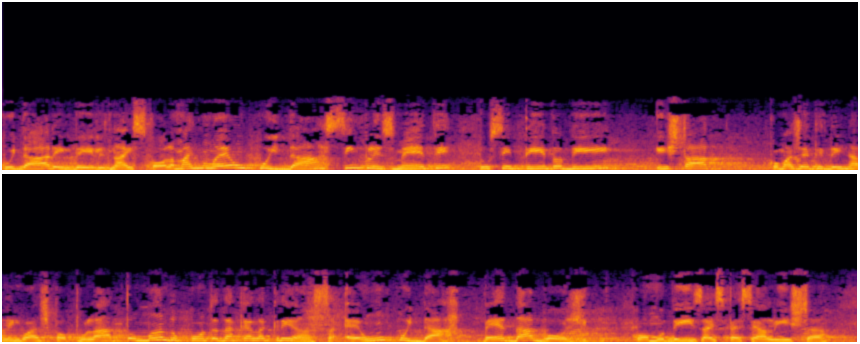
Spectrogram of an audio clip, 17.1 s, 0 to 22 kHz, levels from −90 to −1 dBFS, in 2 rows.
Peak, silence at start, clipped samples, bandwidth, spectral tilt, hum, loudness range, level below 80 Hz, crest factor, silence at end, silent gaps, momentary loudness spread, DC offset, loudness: -2 dBFS; 0 s; under 0.1%; 9.8 kHz; -4 dB/octave; none; 1 LU; -46 dBFS; 14 dB; 0 s; none; 4 LU; under 0.1%; -15 LUFS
